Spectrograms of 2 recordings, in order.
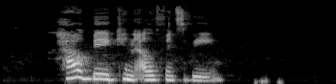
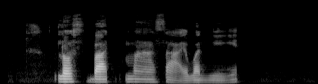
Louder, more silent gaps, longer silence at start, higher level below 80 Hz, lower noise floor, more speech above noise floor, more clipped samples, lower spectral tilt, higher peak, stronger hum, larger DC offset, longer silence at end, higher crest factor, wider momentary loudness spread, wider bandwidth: first, -16 LUFS vs -23 LUFS; neither; first, 0.55 s vs 0.3 s; first, -54 dBFS vs -62 dBFS; about the same, -70 dBFS vs -69 dBFS; first, 55 dB vs 45 dB; neither; about the same, -5 dB/octave vs -5.5 dB/octave; about the same, -2 dBFS vs 0 dBFS; neither; neither; second, 0.55 s vs 0.8 s; second, 16 dB vs 26 dB; second, 9 LU vs 18 LU; first, 16.5 kHz vs 11.5 kHz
